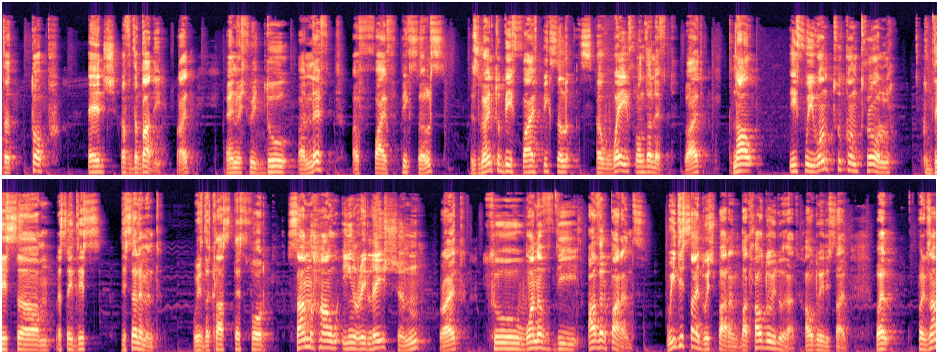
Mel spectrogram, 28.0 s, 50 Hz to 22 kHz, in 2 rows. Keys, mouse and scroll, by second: 3.5 Up, 3.9 Tab, 5.2 Up, 5.7 Up, 6.0 Up, 6.3 Up, 6.7 Up.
